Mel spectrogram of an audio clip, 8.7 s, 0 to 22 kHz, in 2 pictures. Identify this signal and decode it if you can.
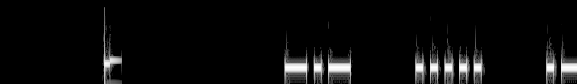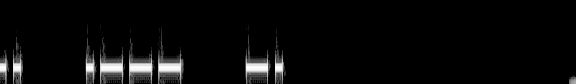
Morse code, heard as a keyed tone, about 22 wpm, spaced as for 12 wpm, 700 Hz. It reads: K5RJN
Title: USA Call Signs - 5 Characters - 3x Character Spacing - 22wpm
